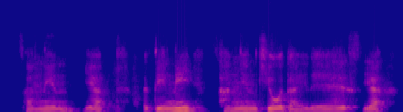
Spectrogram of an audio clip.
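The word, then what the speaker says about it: 兄弟: Kyodai bacanya nasang.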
